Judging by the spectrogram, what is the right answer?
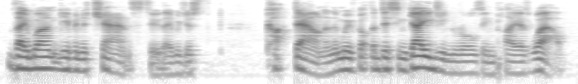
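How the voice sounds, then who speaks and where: A man's voice: medium pitch, sharp tone. A man speaking as a game master, giving a casual, rambling, unscripted recap of a tabletop role-playing session with enthusiastic asides.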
